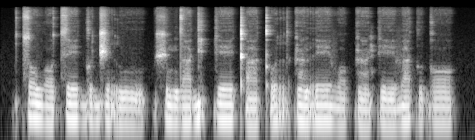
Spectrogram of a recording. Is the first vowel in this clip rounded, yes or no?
yes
